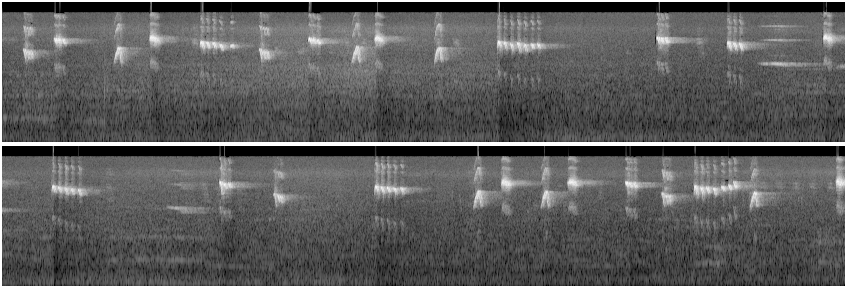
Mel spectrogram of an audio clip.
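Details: Long run of cricket chirping, 'jangkrik sambung cililin', used to tutor a konin bird: shrill paired chirps and falling slurs repeat steadily around two per second, denser toward the end, over low background hiss.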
